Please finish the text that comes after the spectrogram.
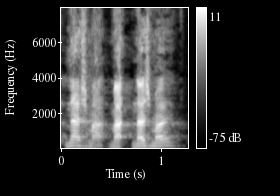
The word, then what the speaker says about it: Najma: Najma, pronounced correctly?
